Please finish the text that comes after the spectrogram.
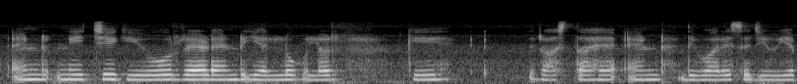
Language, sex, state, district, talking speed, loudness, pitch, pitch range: Hindi, female, Uttar Pradesh, Saharanpur, 120 wpm, -18 LUFS, 220 Hz, 215-225 Hz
